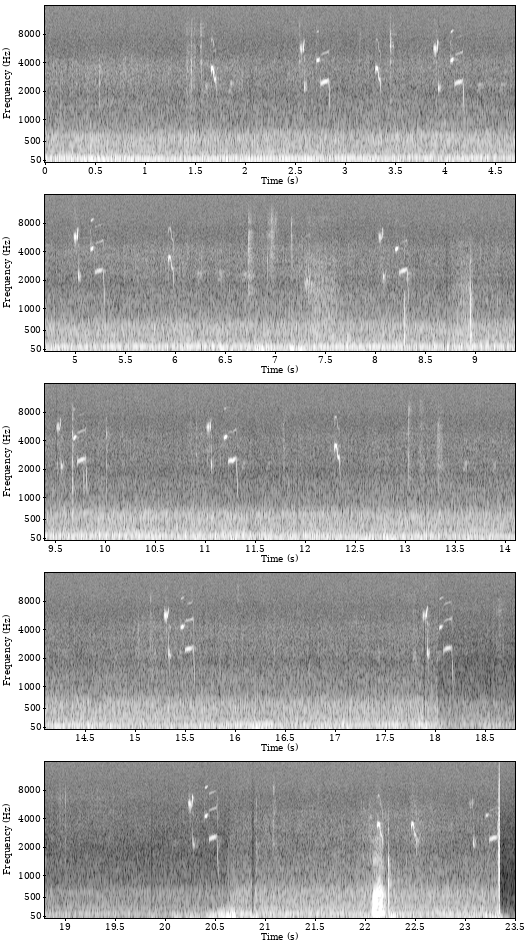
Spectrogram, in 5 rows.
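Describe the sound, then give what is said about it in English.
A wild bird sings in short, thin, high-pitched chirps repeated steadily throughout, from the top of a deciduous tree about 50 to 60 meters away, faint over a constant low rumbling background noise. “4-3 is in song and singing robustly, but it doesn't seem to be affecting the birds.”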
